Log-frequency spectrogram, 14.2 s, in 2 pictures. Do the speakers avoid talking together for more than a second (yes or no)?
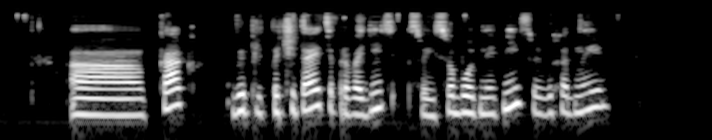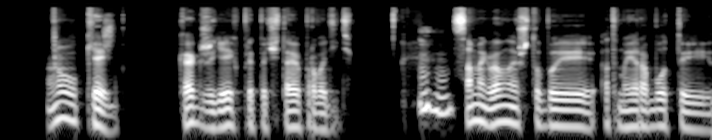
yes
